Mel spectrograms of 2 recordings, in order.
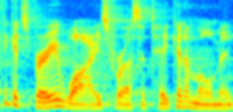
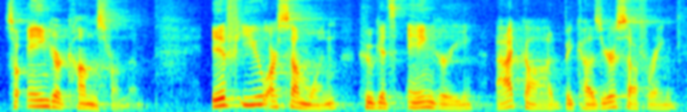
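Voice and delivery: normal talking voice

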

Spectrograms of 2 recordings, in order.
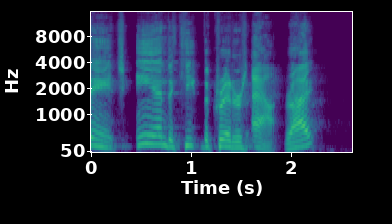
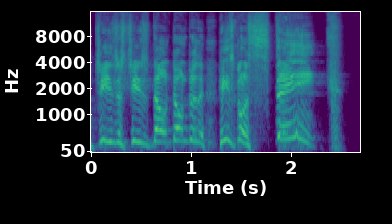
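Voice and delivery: pleading Martha; 11 semitones higher, 4 dB louder than usual. Retold or imitated. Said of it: "Martha's like".

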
